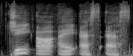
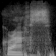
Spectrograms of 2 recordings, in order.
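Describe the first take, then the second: First: Grass spelled out letter by letter, G R A S S, slowly; spelling it out. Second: Grass said with a short flat a, kras; own accent. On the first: Spelling the word for viewers, G R A S S, slowly. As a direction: spell out G R A S S, one letter at a time. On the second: Showing viewers how his accent says grass, short flat a. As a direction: say grass with a short northern a, not a long one. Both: Shown as a demonstration. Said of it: "my accent".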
